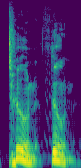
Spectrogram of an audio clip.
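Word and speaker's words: Thune: It's sort of also Thun, I'm told it's how it's pronounced, has a large role in deciding, what reaches the agenda when.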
